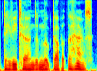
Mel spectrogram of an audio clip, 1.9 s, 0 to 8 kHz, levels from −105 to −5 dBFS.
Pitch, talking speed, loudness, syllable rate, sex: 90 Hz, 245 wpm, -16 LUFS, 6.8 syllables/s, male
